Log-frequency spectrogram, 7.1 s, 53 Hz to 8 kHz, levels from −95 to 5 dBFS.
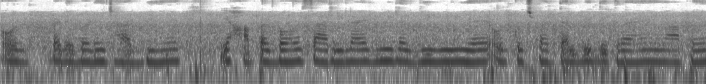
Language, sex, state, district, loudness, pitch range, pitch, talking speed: Hindi, female, Bihar, Purnia, -24 LUFS, 200-205 Hz, 205 Hz, 195 wpm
